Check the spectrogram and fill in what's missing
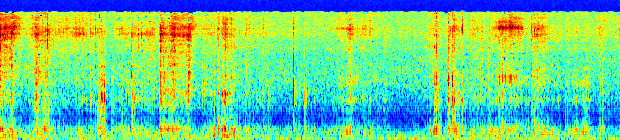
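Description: Long fingernails scratch and tap the smooth-grained black leather side of a small black pebbled leather handbag. The result is a steady, low, dense scratching rustle with soft taps scattered throughout.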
